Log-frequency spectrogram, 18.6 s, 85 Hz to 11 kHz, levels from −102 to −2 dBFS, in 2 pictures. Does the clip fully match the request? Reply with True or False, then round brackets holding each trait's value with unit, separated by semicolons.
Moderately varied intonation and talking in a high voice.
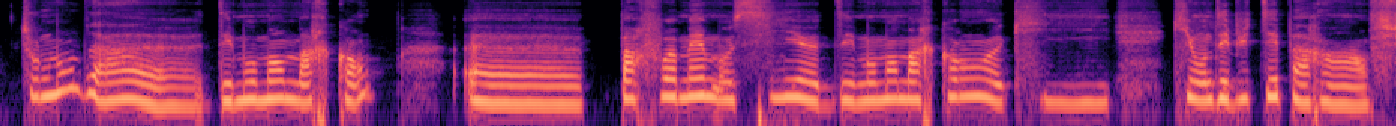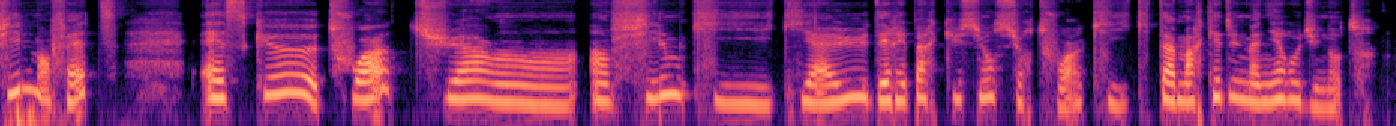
True (3.2 semitones; 235 Hz)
